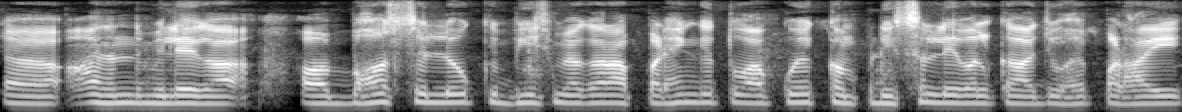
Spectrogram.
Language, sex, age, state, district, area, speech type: Hindi, male, 18-30, Uttar Pradesh, Jaunpur, rural, spontaneous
